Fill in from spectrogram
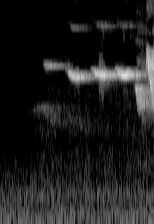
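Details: Lined seedeater, a Brazilian bird of open grassy fields, singing high: a long pure whistled note held steady, ending in the start of a harsh, buzzy burst.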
